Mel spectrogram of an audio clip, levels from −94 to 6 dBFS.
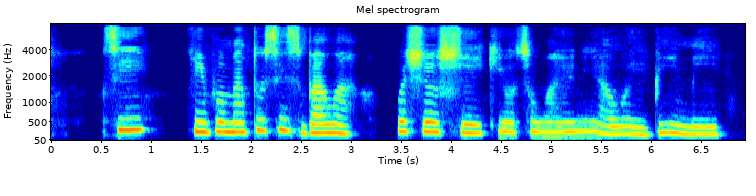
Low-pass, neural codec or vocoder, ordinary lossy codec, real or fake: none; codec, 16 kHz, 1.1 kbps, Voila-Tokenizer; none; fake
